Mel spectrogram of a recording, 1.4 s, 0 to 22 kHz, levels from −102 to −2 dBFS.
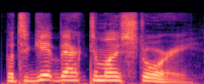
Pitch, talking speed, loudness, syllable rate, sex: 160 Hz, 310 wpm, -16 LUFS, 6.4 syllables/s, male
